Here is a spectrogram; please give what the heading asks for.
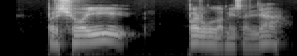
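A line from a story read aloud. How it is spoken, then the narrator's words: Said smiling. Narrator (Catalan): feu ella somrient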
